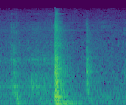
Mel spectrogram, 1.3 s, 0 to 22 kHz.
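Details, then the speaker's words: Collaro RC54 record changer: light, sharp ticks in a quiet room, one loud click among softer ones, from the idler wheel hitting the motor; a spring is suspected missing. "That noise is because of the idler hitting the motor."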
